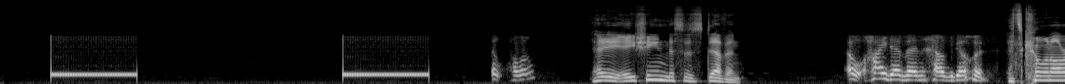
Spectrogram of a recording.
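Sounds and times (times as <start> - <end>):
electronic telephone ringback tones: 0.5 - 1.4, 3.4 - 4.4
speech: 4.9 - 7.5, 8.5 - 10.6.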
